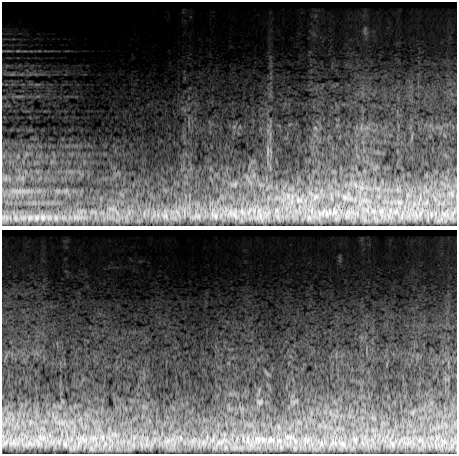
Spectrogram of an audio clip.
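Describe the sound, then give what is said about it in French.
Crowd murmur fills an airport arrivals hall in Pointe-à-Pitre, Guadeloupe: a dense, steady wash of hushed conversations and rustling in which no single voice stands out. It stays level throughout. “vous n'entendez pas grand-chose, à part le bruissement d'une foule, des conversations à bas bruit, parce que, mais pourtant il y a une foule, on est dans une foule”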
